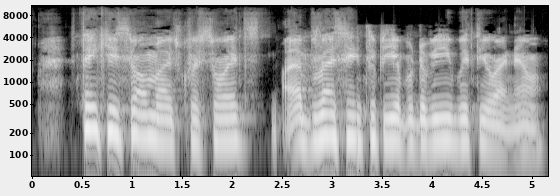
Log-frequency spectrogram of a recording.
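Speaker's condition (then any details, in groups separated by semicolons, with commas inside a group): Brain stem tumor; childhood onset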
